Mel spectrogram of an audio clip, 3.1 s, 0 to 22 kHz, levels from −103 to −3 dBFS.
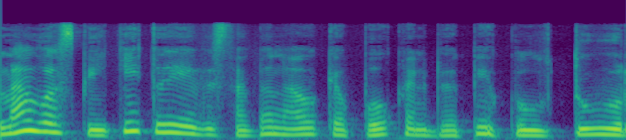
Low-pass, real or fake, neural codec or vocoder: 10.8 kHz; fake; codec, 24 kHz, 1 kbps, SNAC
